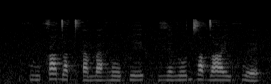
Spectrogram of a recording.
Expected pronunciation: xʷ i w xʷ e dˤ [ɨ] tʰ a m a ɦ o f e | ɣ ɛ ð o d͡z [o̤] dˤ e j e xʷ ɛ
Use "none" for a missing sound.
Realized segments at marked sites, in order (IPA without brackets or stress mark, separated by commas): ɛ, o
